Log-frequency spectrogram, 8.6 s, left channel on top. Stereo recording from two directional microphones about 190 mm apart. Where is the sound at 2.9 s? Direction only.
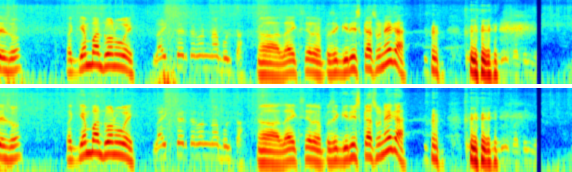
5° left (ahead or behind).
